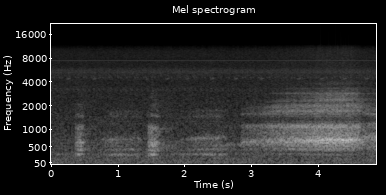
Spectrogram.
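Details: Monkeys passing through the jungle at Belmopan, Belize, in 2006 give two short, gruff barks, then a long, harsh, swelling roar that grows louder before fading.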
